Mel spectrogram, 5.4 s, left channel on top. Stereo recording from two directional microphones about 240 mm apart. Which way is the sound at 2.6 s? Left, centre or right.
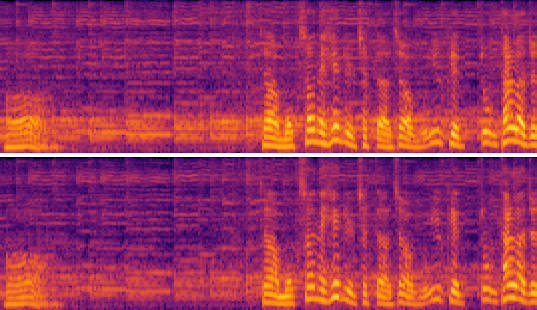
Right.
